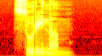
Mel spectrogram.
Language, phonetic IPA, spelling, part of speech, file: Polish, [suˈrʲĩnãm], Surinam, proper noun, Pl-Surinam.ogg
